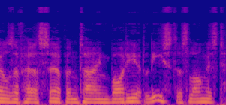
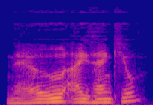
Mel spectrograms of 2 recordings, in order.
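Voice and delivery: coolly offended refusal; much slower than usual. A narrator's reading. Dragon turns down his rival's invitation, very cool. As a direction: decline stiffly and coolly. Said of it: "said very coolly".

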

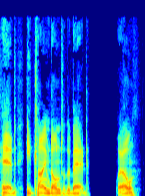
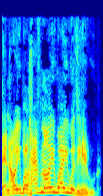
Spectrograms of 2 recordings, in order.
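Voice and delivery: villain threat; 13 semitones higher than usual. Acted. Thief playing villain.

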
